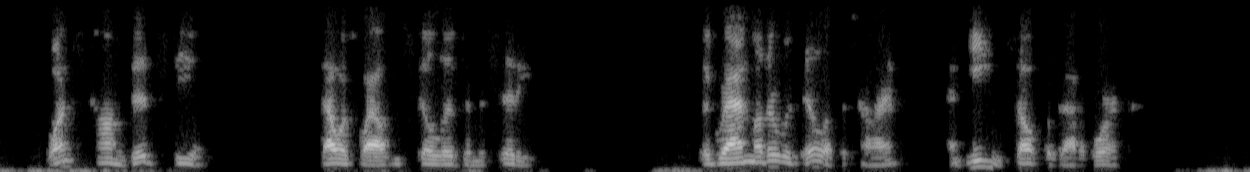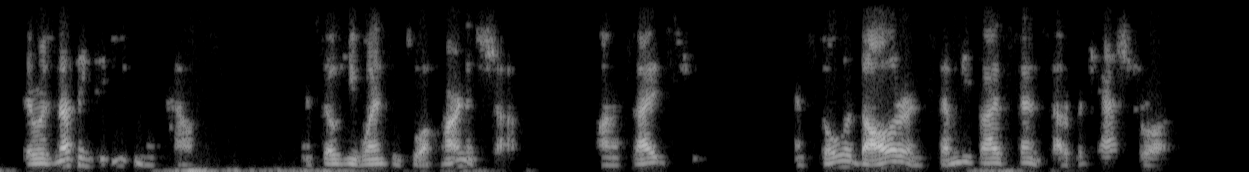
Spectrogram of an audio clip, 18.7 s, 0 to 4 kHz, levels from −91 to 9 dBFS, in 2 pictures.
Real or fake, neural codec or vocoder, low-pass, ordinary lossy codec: real; none; 3.6 kHz; Opus, 16 kbps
